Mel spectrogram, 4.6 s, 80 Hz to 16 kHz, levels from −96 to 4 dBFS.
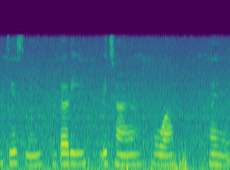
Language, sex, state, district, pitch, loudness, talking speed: Hindi, female, Bihar, Katihar, 170 Hz, -18 LUFS, 65 wpm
